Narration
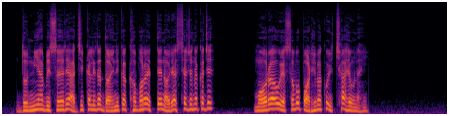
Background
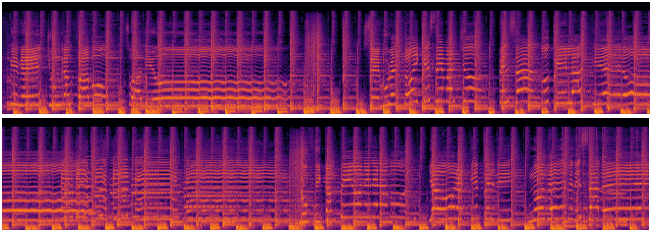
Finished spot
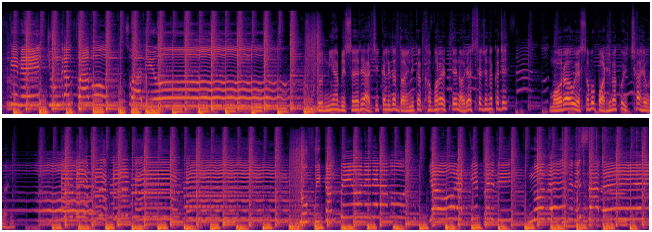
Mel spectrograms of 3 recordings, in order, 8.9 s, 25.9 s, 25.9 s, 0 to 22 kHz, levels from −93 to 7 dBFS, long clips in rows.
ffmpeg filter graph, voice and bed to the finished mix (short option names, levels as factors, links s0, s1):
-filter_complex "[0:a]adelay=5900,volume=0.531[s0];[1:a]volume=10,afade=t=out:st=5.85:d=0.78:silence=0.0668344,afade=t=in:st=13.59:d=0.6:silence=0.0707946[s1];[s0][s1]amix=inputs=2:normalize=0"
